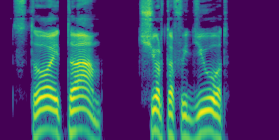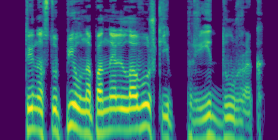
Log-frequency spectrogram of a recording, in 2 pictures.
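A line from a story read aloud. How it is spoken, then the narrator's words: Spiteful, through gritted teeth. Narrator (Russian): злобно процедил Айрекс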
